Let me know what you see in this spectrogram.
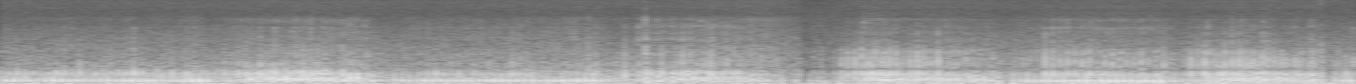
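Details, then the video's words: A pet cat's calming purr: deep, buzzing vibration pulsing in alternating inhale and exhale phases about every second and a half, with a brief dip near the middle. "Purring cat"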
